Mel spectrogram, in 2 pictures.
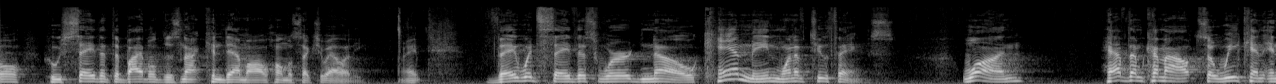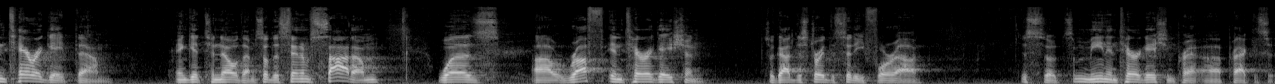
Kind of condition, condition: setting, large echoing room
